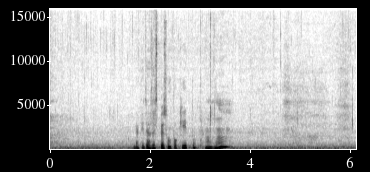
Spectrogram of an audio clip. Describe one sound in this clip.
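A wooden spoon stirs food in a pan.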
